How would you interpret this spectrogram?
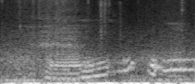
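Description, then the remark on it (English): Pet hens cluck outdoors in a busy, overlapping string of short, warbling calls, steady throughout, with a low background rumble beneath them. “That's my hens you can hear.”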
